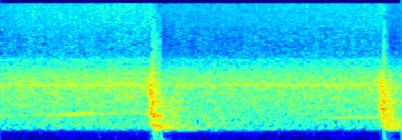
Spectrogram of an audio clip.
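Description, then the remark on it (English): Two sharp underwater bomb blasts, set by fishermen off the coast of California to scare sea lions away from their catch, about two seconds apart, each a sudden deep thump that briefly swells above a steady, rushing background hiss, with the call of a humpback whale also audible. “These are the sounds of underwater bombs off the coast of California set by fishermen to scare sea lions away from their catch.”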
